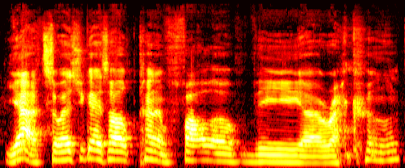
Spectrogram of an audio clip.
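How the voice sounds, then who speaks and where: A game master narrating a tabletop game in a halting way, pausing between phrases. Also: medium pitch.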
